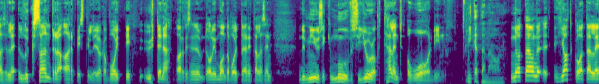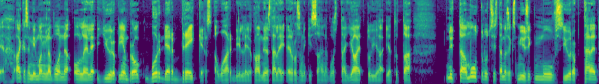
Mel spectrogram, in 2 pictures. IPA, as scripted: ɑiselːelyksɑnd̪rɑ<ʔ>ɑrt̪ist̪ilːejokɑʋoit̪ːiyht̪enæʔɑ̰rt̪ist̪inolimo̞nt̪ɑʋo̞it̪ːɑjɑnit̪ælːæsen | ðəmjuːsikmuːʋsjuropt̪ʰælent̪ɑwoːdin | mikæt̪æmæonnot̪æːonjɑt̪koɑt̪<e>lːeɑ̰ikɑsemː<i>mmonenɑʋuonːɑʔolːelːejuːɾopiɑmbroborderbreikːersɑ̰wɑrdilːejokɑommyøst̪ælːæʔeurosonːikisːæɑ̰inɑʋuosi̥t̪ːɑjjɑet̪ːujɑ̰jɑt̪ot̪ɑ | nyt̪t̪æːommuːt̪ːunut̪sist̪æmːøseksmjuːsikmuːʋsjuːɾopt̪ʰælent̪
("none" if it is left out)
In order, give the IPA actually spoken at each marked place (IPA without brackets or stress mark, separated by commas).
ʔ, æ, i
